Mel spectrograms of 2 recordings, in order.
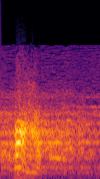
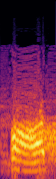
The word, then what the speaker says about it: Fahd: They call him Professor Fahd, mispronouncing his name, which is Fahd, which is a Turkish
